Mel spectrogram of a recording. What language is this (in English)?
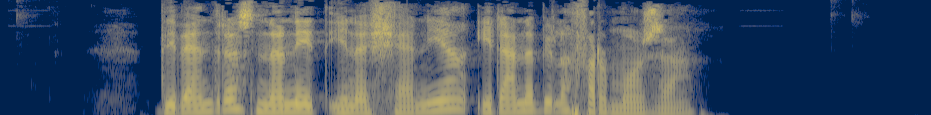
Catalan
